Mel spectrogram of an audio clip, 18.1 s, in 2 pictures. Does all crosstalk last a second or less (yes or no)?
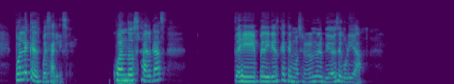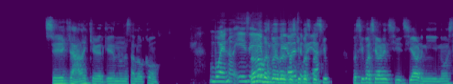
no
